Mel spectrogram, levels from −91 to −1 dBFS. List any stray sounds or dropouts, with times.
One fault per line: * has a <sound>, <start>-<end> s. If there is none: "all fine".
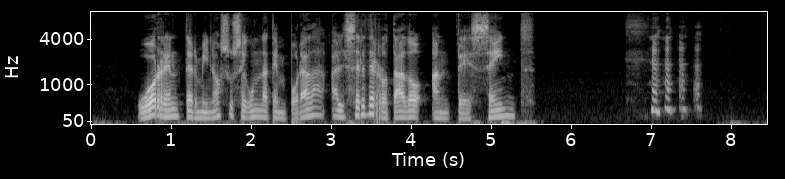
* has a laugh, 6.7-7.7 s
